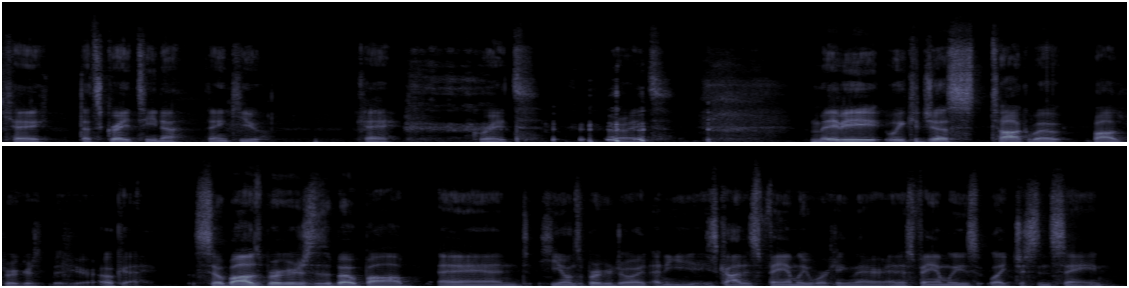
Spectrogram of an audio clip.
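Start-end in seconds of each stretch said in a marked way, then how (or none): 0.0-5.0 flat monotone, much quieter. Told that Bob is very monotone, the speaker answers Tina in Bob's monotone voice. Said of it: "He's very monotone".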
